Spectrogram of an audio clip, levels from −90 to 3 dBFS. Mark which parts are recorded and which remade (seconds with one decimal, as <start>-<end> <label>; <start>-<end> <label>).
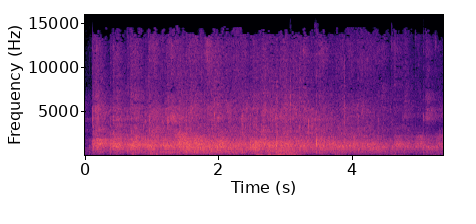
0.0-5.4 recorded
